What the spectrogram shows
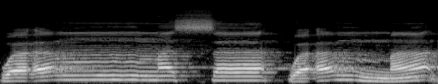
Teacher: wa amma, di situ gunnah, kita baca panjang 4 harokat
